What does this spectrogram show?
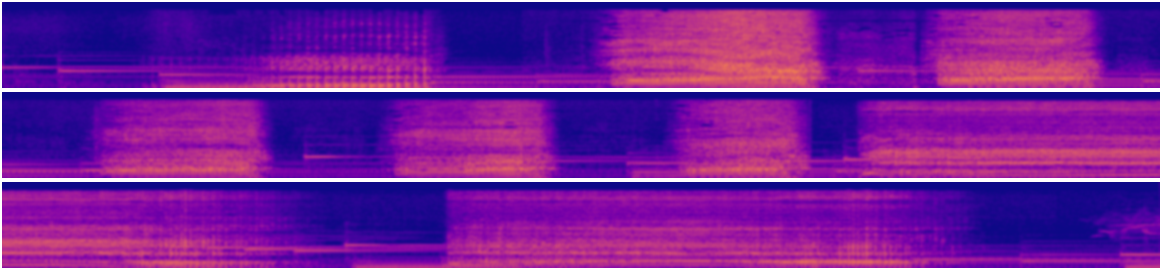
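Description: Soft piano music under animal calls: an Asiatic black bear gives a run of short, loud roaring grunts, about one a second, then a water buffalo gives two long drawn-out calls that rise and fall in pitch, each lasting two to three seconds.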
